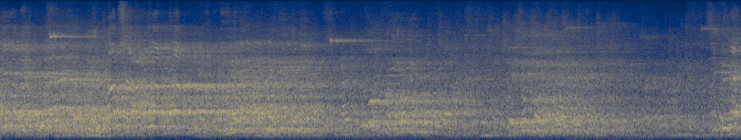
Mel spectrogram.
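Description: Men talk and call out across a large echoing hall.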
